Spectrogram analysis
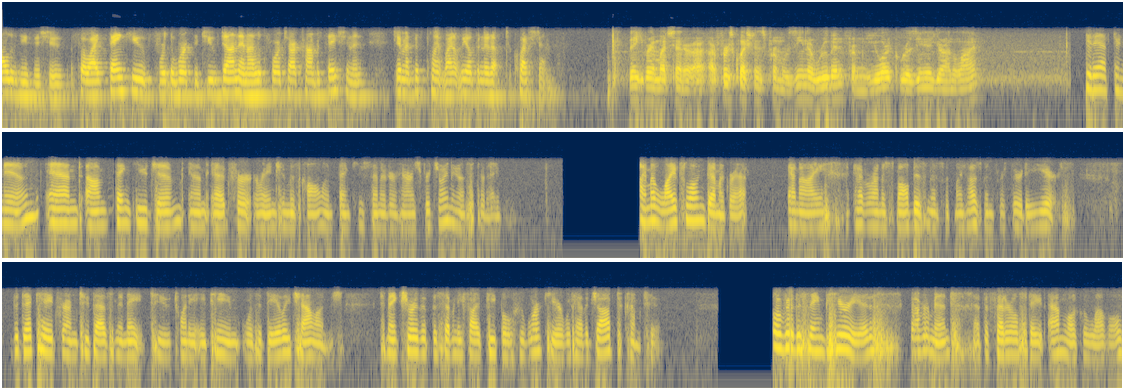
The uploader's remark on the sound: Solutions 2020 conference call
